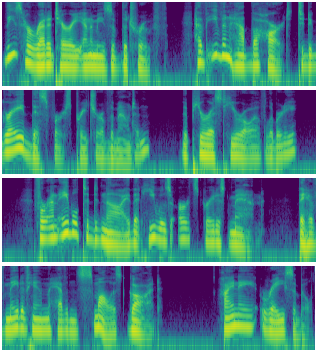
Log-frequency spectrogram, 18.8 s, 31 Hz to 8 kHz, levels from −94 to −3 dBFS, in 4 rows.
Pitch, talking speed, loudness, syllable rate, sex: 120 Hz, 135 wpm, -20 LUFS, 4.6 syllables/s, male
